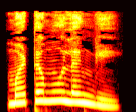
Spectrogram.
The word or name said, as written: ಮಟಮೂಲಂಗಿ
